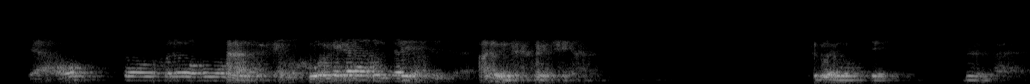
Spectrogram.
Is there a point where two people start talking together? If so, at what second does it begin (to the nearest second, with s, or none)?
2 s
